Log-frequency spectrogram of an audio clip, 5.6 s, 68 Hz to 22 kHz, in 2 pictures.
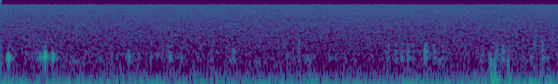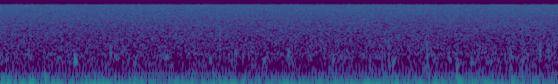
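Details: Bowel sounds through a stethoscope moved around the belly (10/16/23), recorded mainly to show stethoscope placement: low steady rumbling with scattered soft gurgles and pops over a deep hum.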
